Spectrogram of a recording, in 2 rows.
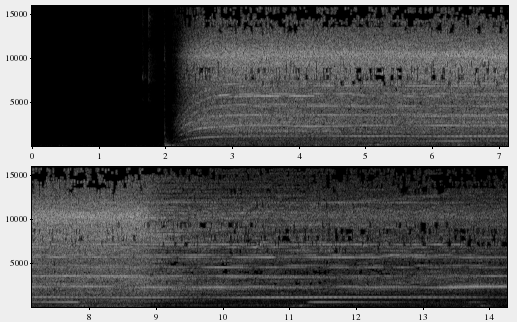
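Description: xTool D1 Pro diode laser engraver running a frame. A steady high motor whine starts with a quick rise in pitch about two seconds in, and a second, lower tone comes and goes twice as the head traces the outline. The whine is louder in the first half.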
